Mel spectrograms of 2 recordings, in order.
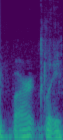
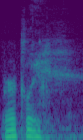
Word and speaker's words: Berkeley: So my last night in Derby, I guess that's how they say Berkeley too, instead of Berkeley.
